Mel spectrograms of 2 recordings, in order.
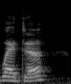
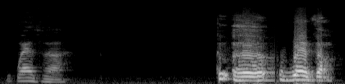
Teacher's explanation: you do tend to d instead of th. And that means you've got the tongue in the wrong place.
